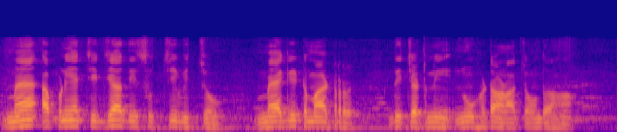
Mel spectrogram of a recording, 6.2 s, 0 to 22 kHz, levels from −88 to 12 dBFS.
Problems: none marked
